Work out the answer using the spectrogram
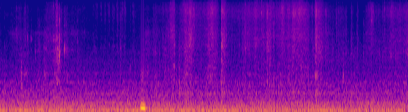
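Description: A man quietly chewing a burger and handling food and napkin, small clicks and rustles over a steady low hum in a car cabin, with a short hummed 'mm' about three seconds in.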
